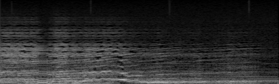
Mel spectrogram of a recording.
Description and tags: String noise
Recorded through audacity on linux. Making noise with strings.
experiment, guitar, noise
